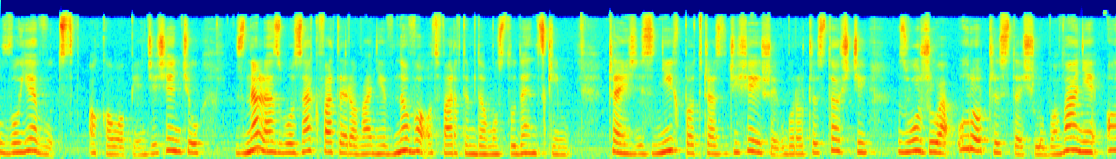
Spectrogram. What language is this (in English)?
Polish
